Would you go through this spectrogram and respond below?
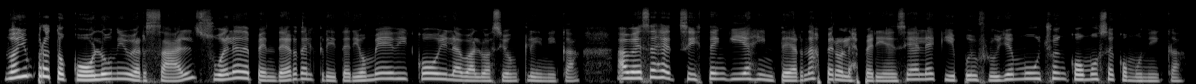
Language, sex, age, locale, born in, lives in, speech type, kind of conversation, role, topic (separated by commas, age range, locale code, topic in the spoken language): Spanish, female, 40-44, es-VE, Venezuela, United States, read, expert-assistant, expert, ¿Qué significa exactamente cuando una enfermera dice que un paciente está 'estable'? ¿A qué se refiere en la práctica?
